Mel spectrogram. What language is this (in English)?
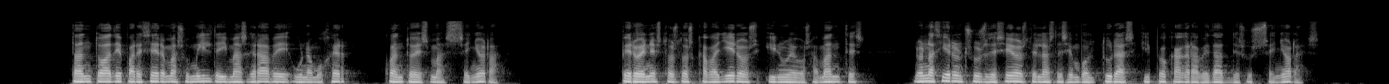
Spanish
